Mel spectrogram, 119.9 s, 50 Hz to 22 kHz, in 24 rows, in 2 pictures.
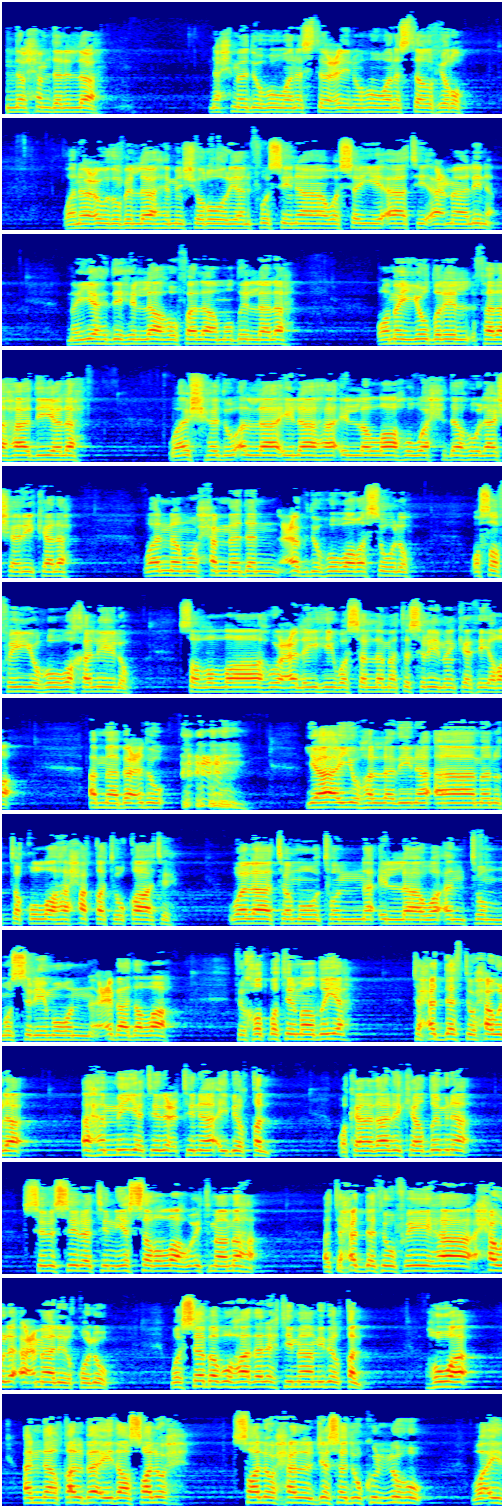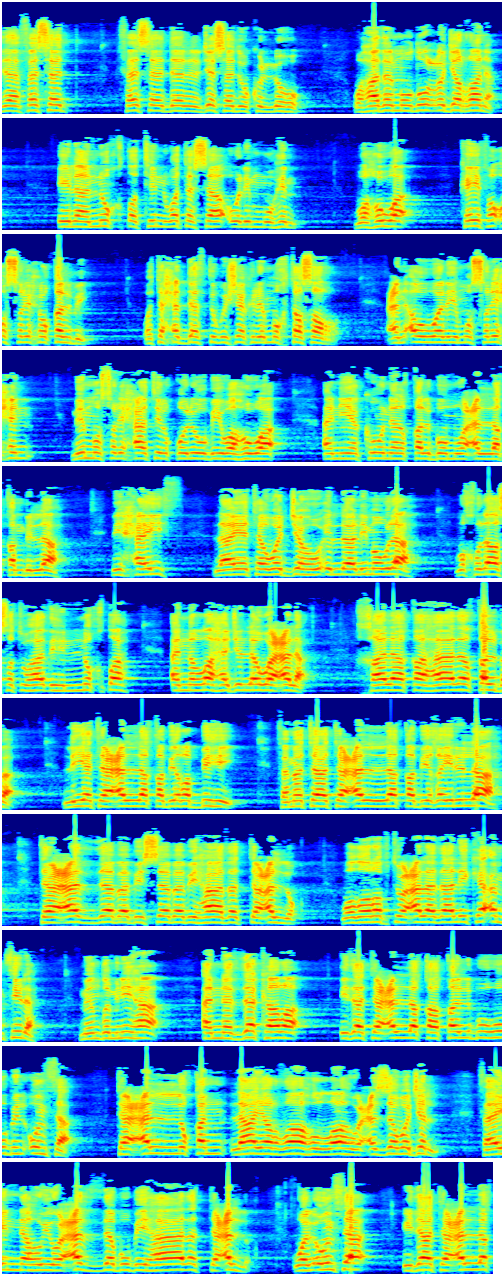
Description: خطبة - (2) تعليق القلب بالله | سلسلة أعمال القلوب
